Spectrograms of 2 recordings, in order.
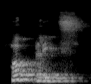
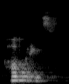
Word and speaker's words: Hoplites: etymology is connected to the Greek name Hoplitz, H-O-P-L-I-T-E-S, Hoplitz, wondering I'm pronouncing correctly, H-O-P-L-I-T-E-S, which refers to foot soldiers in ancient Greece.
